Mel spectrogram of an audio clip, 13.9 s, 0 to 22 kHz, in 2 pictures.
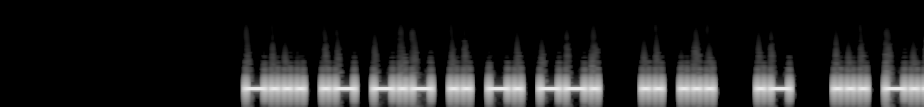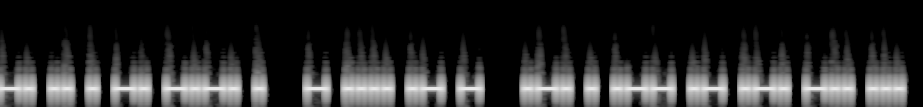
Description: Morse code, heard as a keyed tone, about 25 wpm, 700 Hz. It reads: BAKING IS A SCIENCE THAT REWARDS
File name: practice / 25wpm / Difficult Sentences with Hints - 25wpm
